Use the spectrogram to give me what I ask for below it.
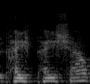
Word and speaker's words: Paixão: Is that I think I've pronounced it right? Yeah. It was Paixão.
